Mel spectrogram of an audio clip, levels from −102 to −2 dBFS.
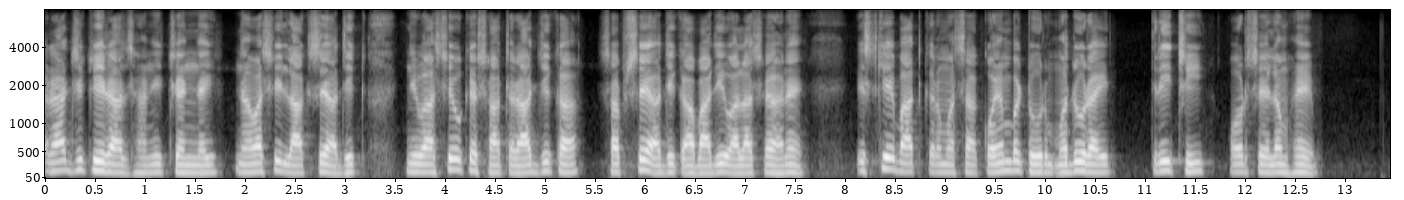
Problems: none marked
